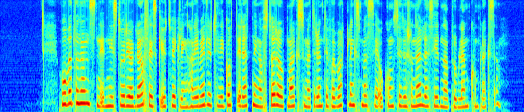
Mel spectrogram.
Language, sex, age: Norwegian, female, 20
